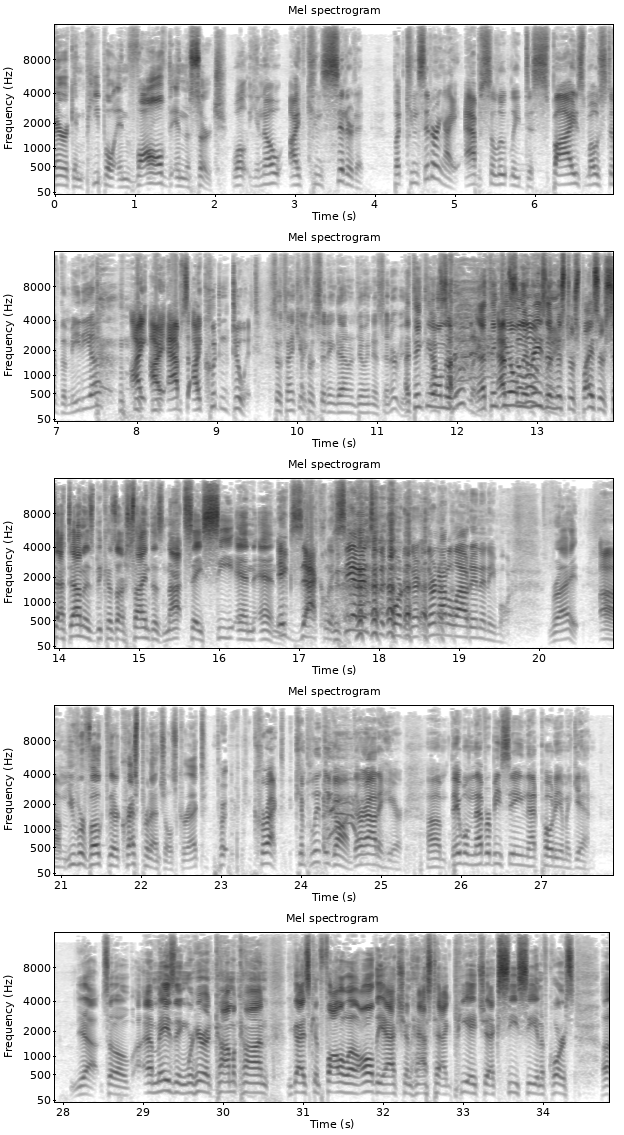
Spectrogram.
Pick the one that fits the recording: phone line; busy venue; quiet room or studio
busy venue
